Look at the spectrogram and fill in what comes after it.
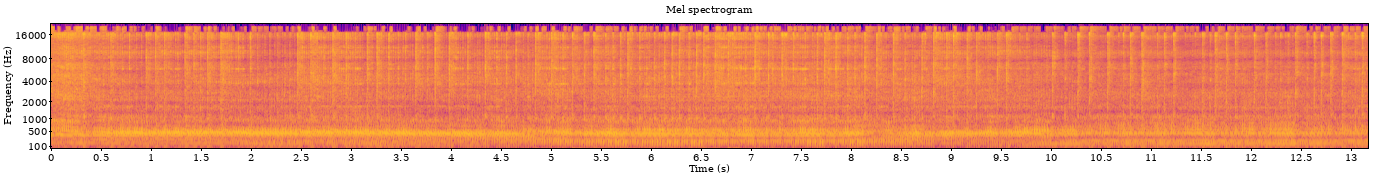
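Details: Danarm 36 "hot rod" chainsaw with stainless steel exhaust, cutting wood at high revs: pitch sags and recovers, no stutter; intermittent off-load misfire disappears under load, runs clean.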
